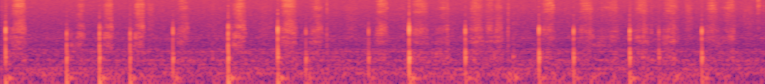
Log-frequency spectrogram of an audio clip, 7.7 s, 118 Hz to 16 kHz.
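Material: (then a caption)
Glass. A plastic stylus tip scratches long and short lines across the glass screen of an iPad. About 17 sharp, clicky taps mark where the tip meets the glass, and between them run soft, dry scratching strokes over a low, muffled background. Each tap dies away almost at once.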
